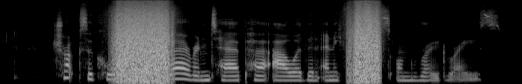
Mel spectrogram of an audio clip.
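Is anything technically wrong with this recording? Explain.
Yes. From 0.96 to 1.90 s and again from 3.31 to 3.99 s, a swish of static washes over the voice: a wireless microphone noise hit. Reflections cancel the FM radio signal, so receiver noise rises.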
